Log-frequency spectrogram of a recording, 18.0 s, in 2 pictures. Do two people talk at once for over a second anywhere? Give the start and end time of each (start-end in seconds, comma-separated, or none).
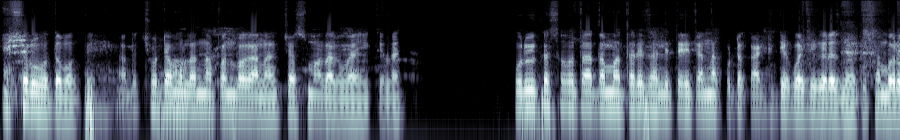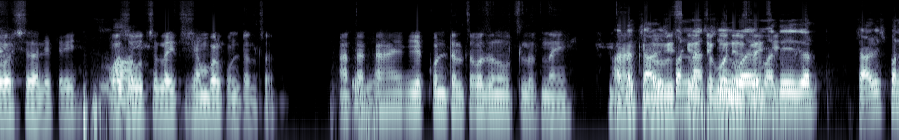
15.2-16.8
